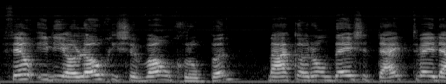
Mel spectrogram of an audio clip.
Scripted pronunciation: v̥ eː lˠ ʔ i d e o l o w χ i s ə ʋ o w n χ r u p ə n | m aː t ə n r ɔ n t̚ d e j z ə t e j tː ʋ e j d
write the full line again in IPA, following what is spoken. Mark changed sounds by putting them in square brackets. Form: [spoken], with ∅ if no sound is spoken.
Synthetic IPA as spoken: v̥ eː lˠ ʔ i d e o l o w χ i s ə ʋ o w n χ r u p ə n | m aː [k] ə n r ɔ n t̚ d e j z ə t [ɛ] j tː ʋ e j d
